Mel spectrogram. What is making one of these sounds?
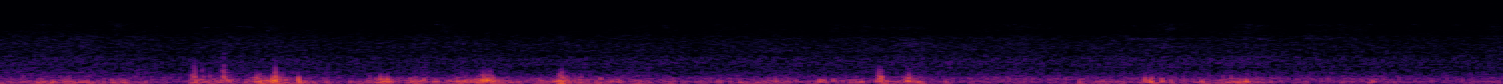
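Wind gusts outdoors in low, rumbling bursts.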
